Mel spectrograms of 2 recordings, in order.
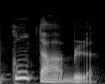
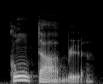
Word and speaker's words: comptable: Un comptable, so OM, remember, it goes like on, all right? And then, strangely, this P is not pronounced. Un comptable, all right?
